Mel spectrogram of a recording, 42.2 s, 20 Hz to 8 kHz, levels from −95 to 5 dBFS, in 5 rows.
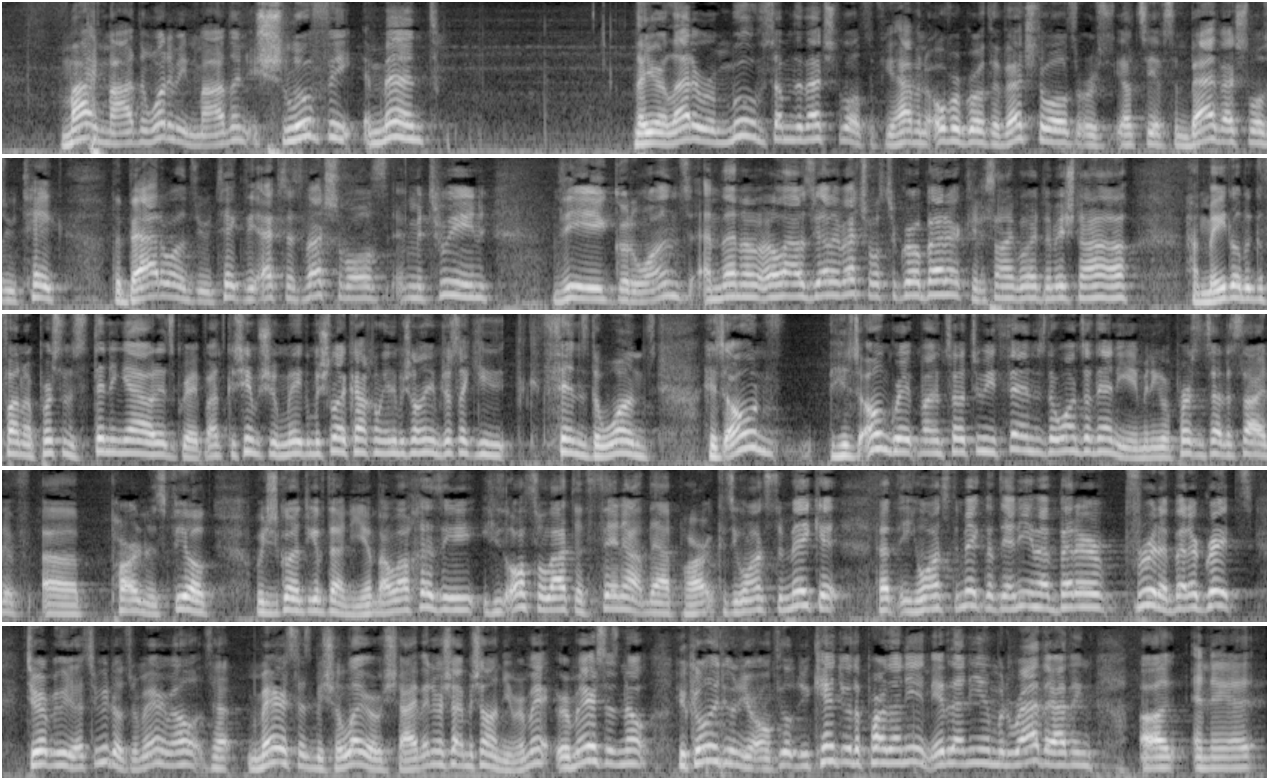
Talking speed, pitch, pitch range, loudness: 235 wpm, 190 Hz, 165-215 Hz, -16 LUFS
